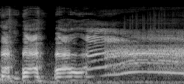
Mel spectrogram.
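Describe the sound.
A man's voice gives three quick, loud bursts of laughter, then breaks into a sustained, high-pitched feminine shriek that holds steady to the end.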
